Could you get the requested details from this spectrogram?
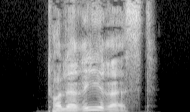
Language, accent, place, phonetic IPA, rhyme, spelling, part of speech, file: German, Germany, Berlin, [toləˈʁiːʁəst], -iːʁəst, tolerierest, verb, De-tolerierest.ogg
- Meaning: second-person singular subjunctive I of tolerieren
